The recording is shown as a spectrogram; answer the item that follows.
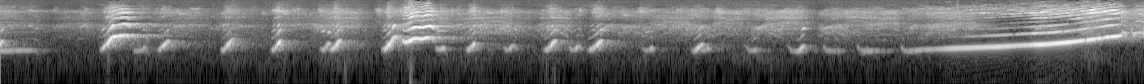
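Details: Lar gibbon calling with quick upswept hoots, about two per second, some louder and higher around the fourth second, fading into soft notes and ending in a long smooth rising whistle-like wail.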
